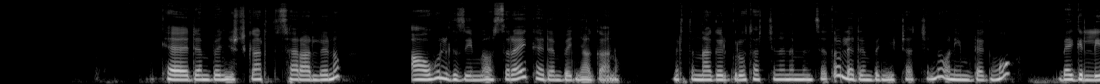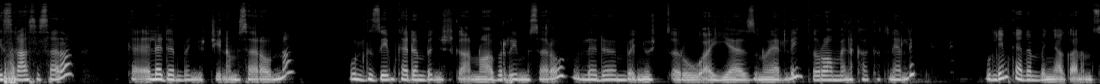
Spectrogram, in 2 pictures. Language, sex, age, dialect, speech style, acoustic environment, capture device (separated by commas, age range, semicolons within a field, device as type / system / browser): Amharic, female, 25-34, Ethiopia - Addis Ababa, happy; relaxed; excited; focused, silence, mobile / Linux / Chrome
